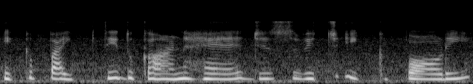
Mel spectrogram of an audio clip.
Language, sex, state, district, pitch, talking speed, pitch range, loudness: Punjabi, female, Punjab, Kapurthala, 260 Hz, 125 wpm, 250-285 Hz, -18 LUFS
